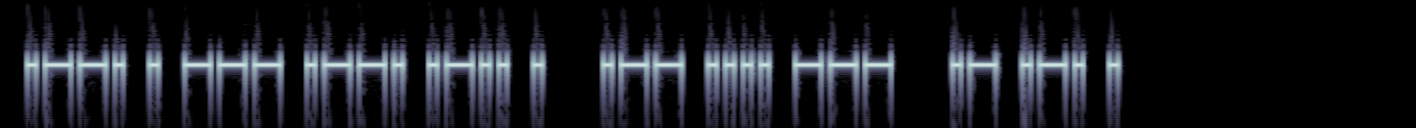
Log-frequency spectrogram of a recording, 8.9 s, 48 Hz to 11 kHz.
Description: Morse code, heard as a keyed tone, about 22 wpm, 700 Hz. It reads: PEOPLE WHO ARE
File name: practice / 22wpm / Sets of 8 Words - 22wpm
